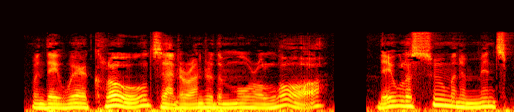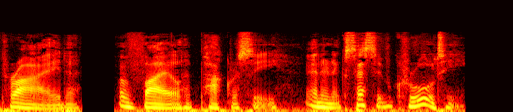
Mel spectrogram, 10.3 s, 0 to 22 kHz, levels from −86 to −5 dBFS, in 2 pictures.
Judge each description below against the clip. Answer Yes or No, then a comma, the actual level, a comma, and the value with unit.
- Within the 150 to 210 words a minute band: No, slow, 135 wpm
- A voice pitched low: Yes, low, 110 Hz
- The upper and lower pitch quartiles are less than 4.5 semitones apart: No, average, 5.2 semitones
